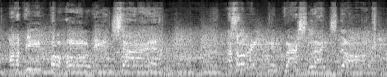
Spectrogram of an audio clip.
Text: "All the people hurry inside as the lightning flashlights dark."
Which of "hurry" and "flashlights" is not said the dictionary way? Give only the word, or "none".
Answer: flashlights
